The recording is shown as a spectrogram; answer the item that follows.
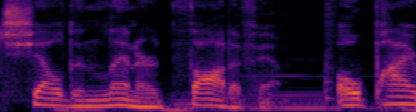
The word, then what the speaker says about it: Opie: Opie rhymes with dopey.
